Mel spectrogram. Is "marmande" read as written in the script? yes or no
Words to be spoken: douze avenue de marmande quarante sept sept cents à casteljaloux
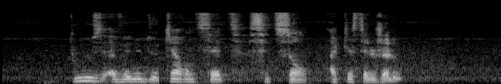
no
